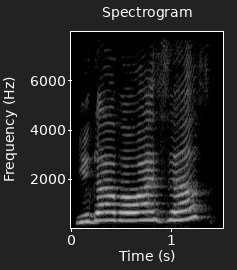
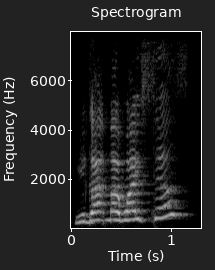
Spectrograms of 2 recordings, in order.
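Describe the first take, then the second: First: Slow, loud, slurred Southern question; slurred Southern accent. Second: Loud, high, alert question; bright, alert. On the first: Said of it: "his words slurred like he'd had trouble". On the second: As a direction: ask it wide awake, at a normal pace. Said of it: "suddenly bright alert". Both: A narrator's reading.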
